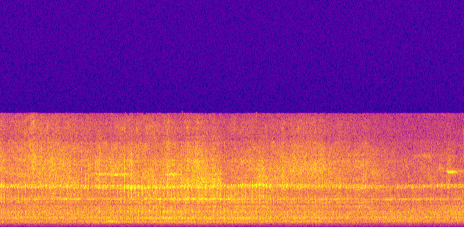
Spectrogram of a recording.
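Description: Locomotives of a train running steadily at a station: a continuous hiss and hum with a few faint, steady high whining tones over it.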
